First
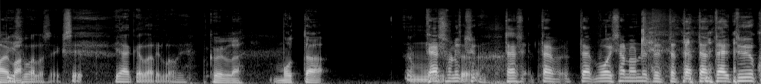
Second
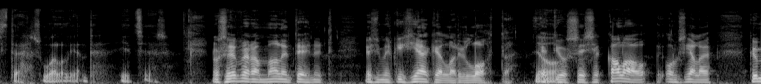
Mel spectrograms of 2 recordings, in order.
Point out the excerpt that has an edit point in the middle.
first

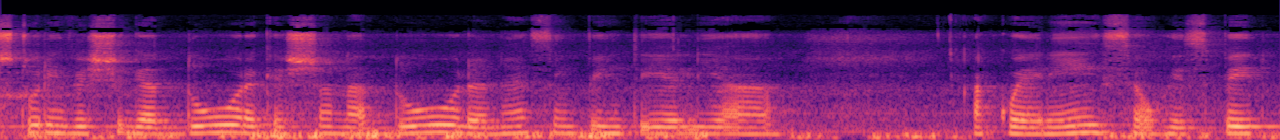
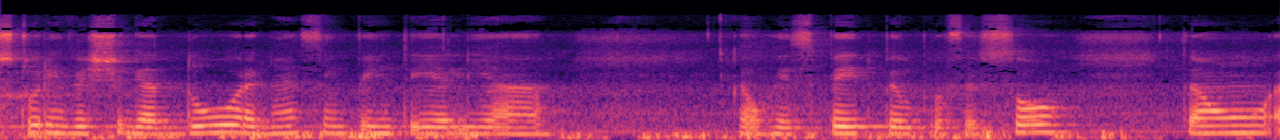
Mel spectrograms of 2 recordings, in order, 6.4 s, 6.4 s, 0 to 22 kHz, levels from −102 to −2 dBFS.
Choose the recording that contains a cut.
second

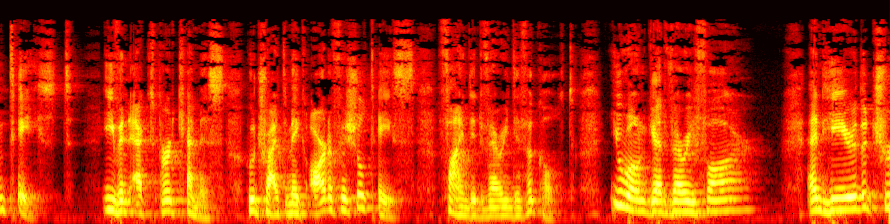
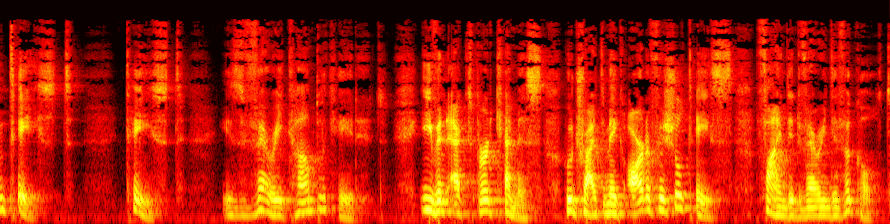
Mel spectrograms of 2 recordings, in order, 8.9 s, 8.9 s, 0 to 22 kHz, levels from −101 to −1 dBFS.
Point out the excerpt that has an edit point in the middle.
first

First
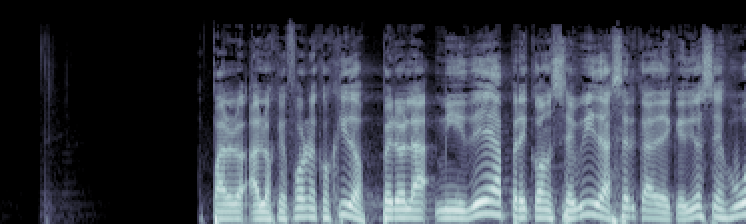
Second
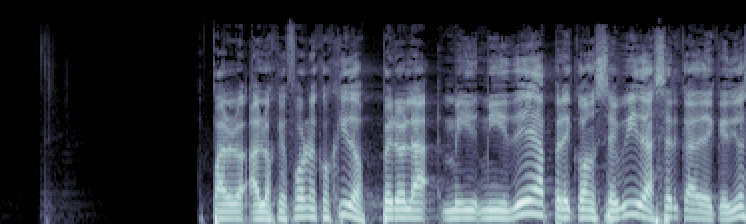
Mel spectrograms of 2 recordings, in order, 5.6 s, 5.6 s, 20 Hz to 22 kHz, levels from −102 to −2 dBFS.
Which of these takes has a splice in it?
first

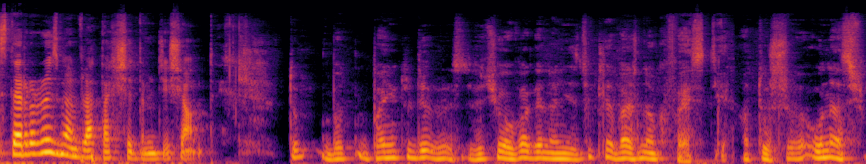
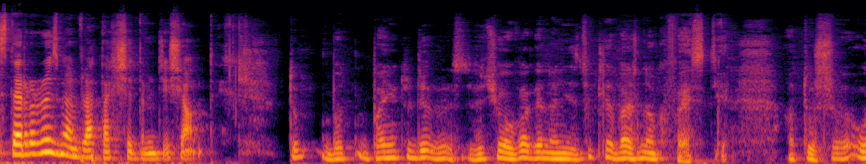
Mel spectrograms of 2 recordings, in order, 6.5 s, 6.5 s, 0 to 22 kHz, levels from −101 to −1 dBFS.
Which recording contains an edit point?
first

